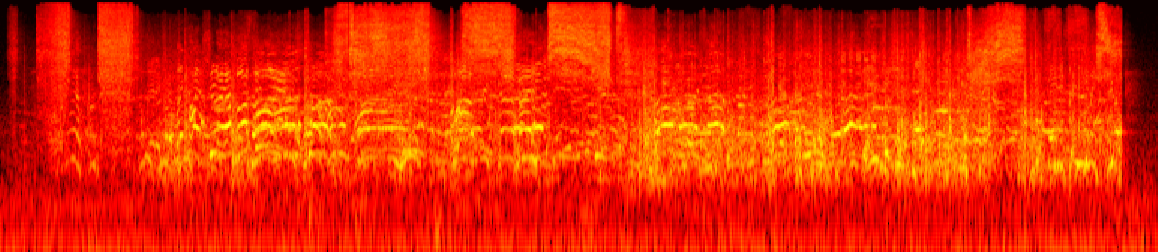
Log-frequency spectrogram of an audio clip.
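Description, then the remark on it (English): Repeated loud hissing bursts of pepper spray, used by police to disperse dozens of anti-war protesters outside parliament in Turkey, some lasting a couple of seconds, cut through a crowd of agitated voices shouting and talking throughout. “Right, police use pepper spray to disperse protesters.”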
